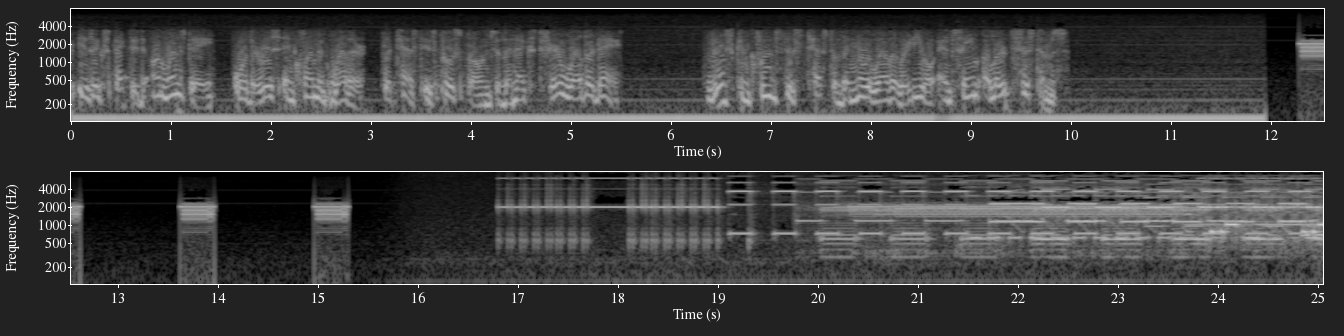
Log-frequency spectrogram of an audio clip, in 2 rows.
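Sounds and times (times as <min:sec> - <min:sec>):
steady low hum: 0:00.0 - 0:12.2
music: 0:19.8 - 0:25.0
digital data bursts: 0:20.4 - 0:25.0.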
